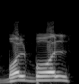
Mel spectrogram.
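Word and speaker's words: Bol Bol: Ay, mali yata 'yung pagka-pronounce ko. Ball Ball. Kasi po 'yung ball 'yung first name niya, 'yung last name niya ball. Okay. So ang pangalan lang talag talaga niya Ball.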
